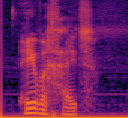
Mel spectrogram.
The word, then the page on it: éternité: [e.tɛʁ.ni.te]; France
